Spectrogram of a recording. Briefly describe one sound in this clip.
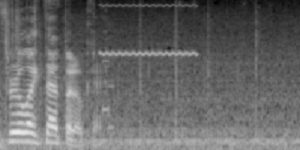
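A phone rings with a short electronic tone.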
